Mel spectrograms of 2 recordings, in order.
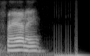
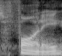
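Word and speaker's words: Fani: point so thank you Fanny first off her name is fawny and they intentionally mispronounce her name over and over again and for them to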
